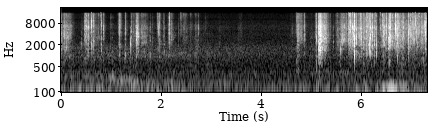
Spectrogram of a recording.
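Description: Small clear plastic bags of diamond painting drills crinkling as they are picked up and handled, in short scattered crackles, with a quiet gap of about two seconds in the middle.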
